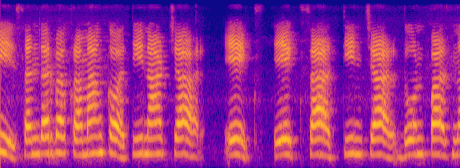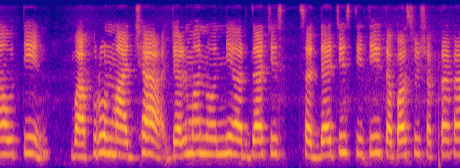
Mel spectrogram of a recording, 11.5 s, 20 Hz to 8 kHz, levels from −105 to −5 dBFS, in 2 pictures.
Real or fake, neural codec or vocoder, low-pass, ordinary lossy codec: fake; vocoder, 44.1 kHz, 128 mel bands every 512 samples, BigVGAN v2; 7.2 kHz; none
